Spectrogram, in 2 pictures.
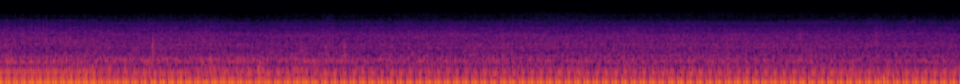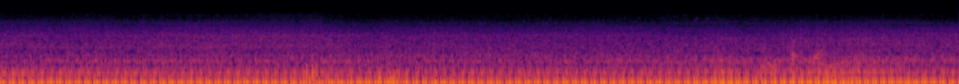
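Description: Adventure motorcycle engine running steadily at low revs, a constant low throb of firing pulses, as the bike idles and creeps along at walking pace.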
